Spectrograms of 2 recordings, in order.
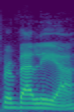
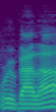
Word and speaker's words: Revelia: so you guys know phonetically it's revelia not rubella and if you do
